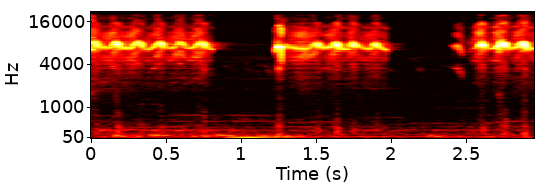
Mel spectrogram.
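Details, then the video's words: Blue-crowned hanging parrot singing eagerly as a model song for training other birds, in the style locally called singa: very high, shrill, rapidly trilled phrases under a second long, separated by brief pauses, with faint low background rumble. "BURUNG SERINDIT GACOR PENUH EMOSI MAIN SINGA"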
